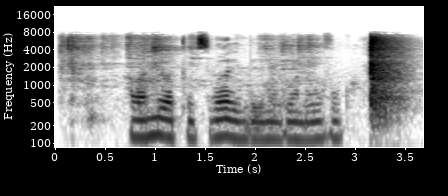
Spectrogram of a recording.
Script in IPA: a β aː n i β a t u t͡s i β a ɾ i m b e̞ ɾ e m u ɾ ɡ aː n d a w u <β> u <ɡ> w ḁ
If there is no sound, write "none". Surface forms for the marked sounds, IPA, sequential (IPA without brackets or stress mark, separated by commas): v, ɡ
